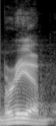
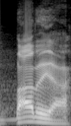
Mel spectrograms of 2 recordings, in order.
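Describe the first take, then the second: First: The word is said with an English pronunciation. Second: The word is said with a Spanish pronunciation. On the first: The speaker calls it wrong. "we're not even saying it right" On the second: The speaker calls it right. "my Mexican partner, uh, Badia, or whatever they say"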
